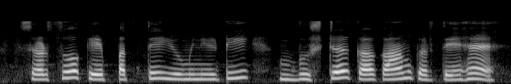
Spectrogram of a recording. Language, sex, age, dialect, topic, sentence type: Hindi, female, 18-24, Hindustani Malvi Khadi Boli, agriculture, statement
